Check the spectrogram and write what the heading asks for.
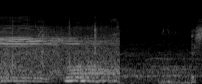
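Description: Basketball arena sound under a commentator's voice, with a steady high-pitched tone through the first second. The sound cuts off abruptly about a second in, and quieter court ambience follows.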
